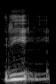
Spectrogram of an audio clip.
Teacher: را کے نیچے زیر ہے، اس لیے اس را کو باریک پڑھا جا رہا ہے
